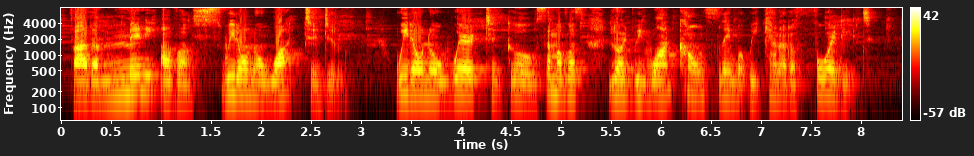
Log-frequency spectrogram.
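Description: Her voice fairly low, a woman speaks at a moderate pace with monotone, flat intonation. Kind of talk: fervent prayer, intercessory petition to God. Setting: solo podcast recording. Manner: earnest, impassioned, pleading; repetitive, halting with stammered repeats.

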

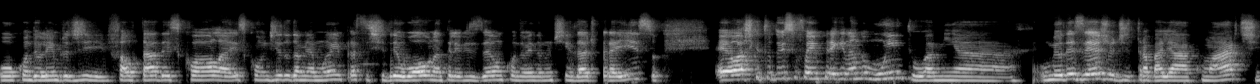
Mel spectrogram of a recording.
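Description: A woman's unremarkable speaking voice at medium pitch, fairly quick, with ordinary pitch variation. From interior of São Paulo state, Brazil. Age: 40s. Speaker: filmmaker and festival curator. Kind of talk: casual interview.

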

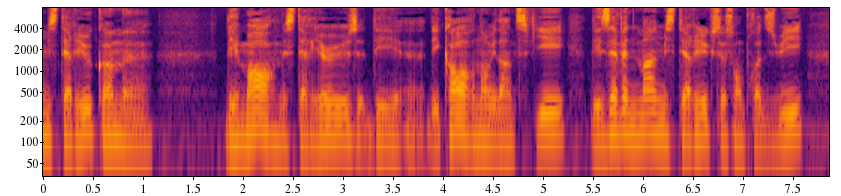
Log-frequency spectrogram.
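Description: In a Quebec accent, a man speaks at a fairly slow pace with fairly even intonation. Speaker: podcast host. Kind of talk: true crime storytelling. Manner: hesitant, many filler words.

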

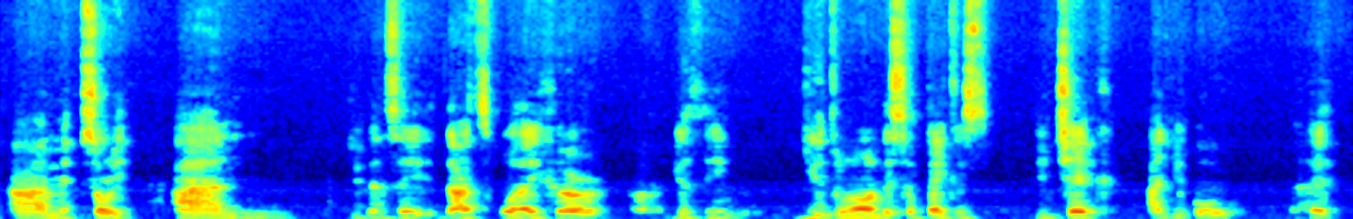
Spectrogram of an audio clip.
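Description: With an Argentine accent, a man speaks at a very slow pace, his intonation fairly even, his loudness swinging widely, and his pauses long and frequent. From Argentina, Patagonia (Neuquén). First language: Spanish. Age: 30s. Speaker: guest, language learner. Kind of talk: interview, casual chat.

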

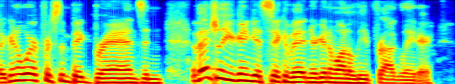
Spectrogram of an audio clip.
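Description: A man's dark, mellow voice with very wide pitch swings at a very fast pace. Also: dry, close sound with no echo. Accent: American. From Massachusetts, Cape Cod. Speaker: filmmaker and production company co-founder. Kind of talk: casual chat.

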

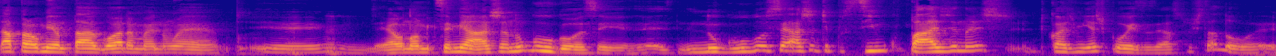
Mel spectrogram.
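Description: A man's normal speaking voice, fairly high-pitched, with lively intonation at a moderate pace. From Brazil, Rio de Janeiro. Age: 30s. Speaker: illustrator and designer. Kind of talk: casual interview. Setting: home recording.

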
